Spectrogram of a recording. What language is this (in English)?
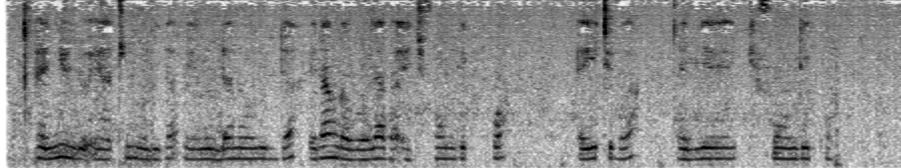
Ganda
